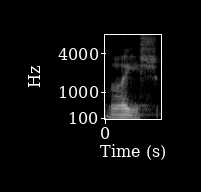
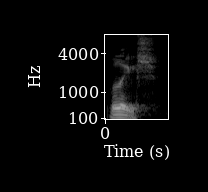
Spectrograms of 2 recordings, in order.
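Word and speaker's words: ריש: any sort of accent, you want to say it resh, resh. Okay, and I'm sure different communities in the Jewish world pronounce this letter differently, but for the most part, it seemed like modern Israelis pronounce this as resh.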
